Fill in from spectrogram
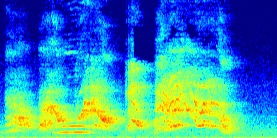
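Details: Indoors, a young African grey kept as a pet chatters in the afternoon, voicing loud, rasping, speech-like syllables that arch and dip in pitch; a yellow-naped Amazon parrot shares the room.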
